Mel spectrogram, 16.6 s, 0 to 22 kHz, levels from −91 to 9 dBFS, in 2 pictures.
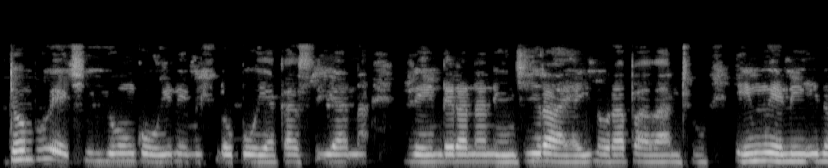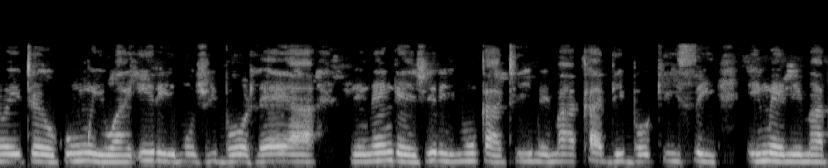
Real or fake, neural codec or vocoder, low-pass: real; none; 7.2 kHz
